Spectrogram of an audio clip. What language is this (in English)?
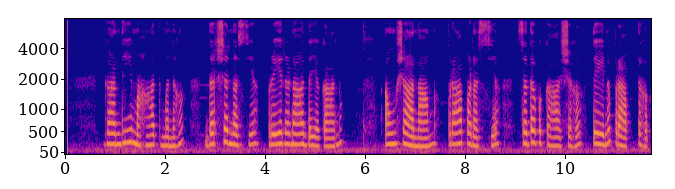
Sanskrit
